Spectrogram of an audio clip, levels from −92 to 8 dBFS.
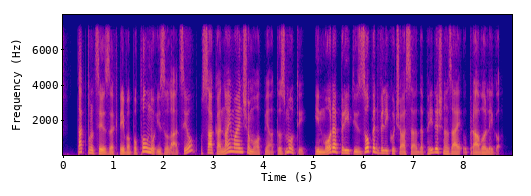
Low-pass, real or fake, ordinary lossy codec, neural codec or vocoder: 7.2 kHz; fake; none; codec, 24 kHz, 0.5 kbps, DualCodec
